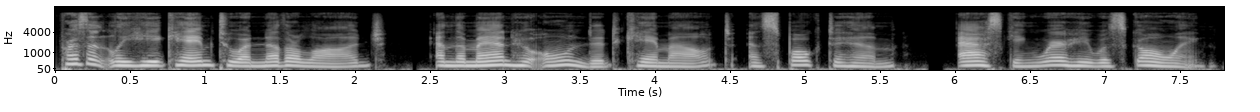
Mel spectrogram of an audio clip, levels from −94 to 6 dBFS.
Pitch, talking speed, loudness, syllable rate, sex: 180 Hz, 175 wpm, -20 LUFS, 4.6 syllables/s, female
